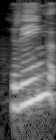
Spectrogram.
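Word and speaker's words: wring: turn कपड़े निचोड़ दो रिंग आउट वेट क्लोथ्स ध्यान देंगे यहां पर रिंग में डब्लू आर आई एनजी है स्पेलिंग डब्लू यहां पर साइलेंट है मैं पूरे समय उसके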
